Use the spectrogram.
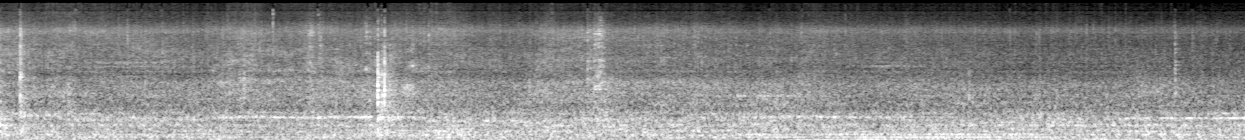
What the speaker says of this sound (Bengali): লবণটা দিয়েও কিছুক্ষণ আমি কষিয়ে নিচ্ছি।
